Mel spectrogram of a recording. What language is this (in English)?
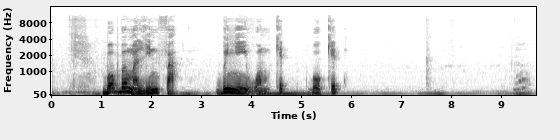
Mungaka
